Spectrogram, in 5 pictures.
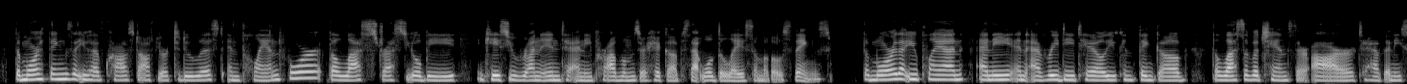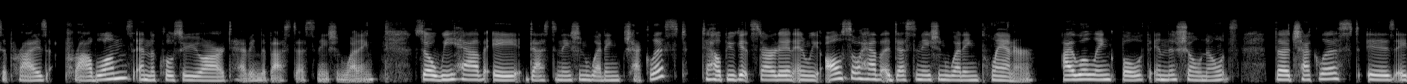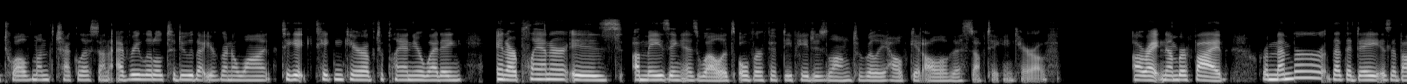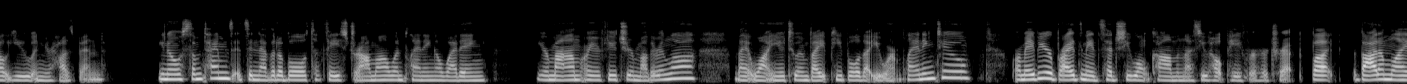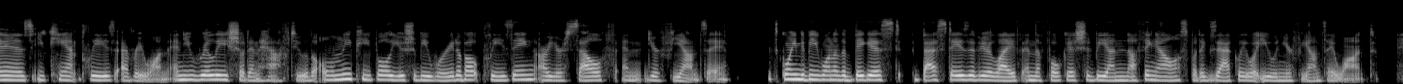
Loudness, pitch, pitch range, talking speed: -19 LUFS, 205 Hz, 195-220 Hz, 225 wpm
